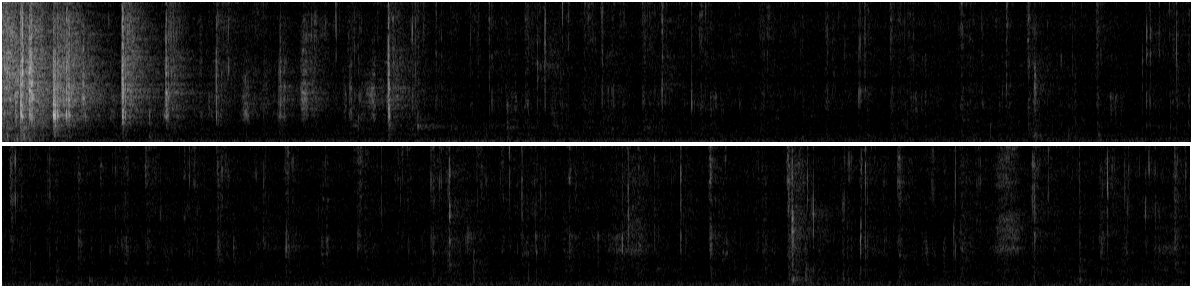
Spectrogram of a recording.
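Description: A dog eating dry kibble from an automatic feeder's plastic tray: faint, irregular clicking and crunching. A short clatter comes right at the start.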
